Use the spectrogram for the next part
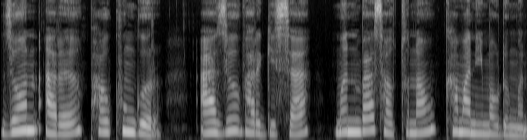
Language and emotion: Bodo, neutral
